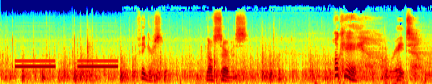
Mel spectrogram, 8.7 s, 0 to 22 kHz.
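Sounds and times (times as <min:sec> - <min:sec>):
cell phone keypad tones: 0:00.3 - 0:02.4
speech: 0:02.8 - 0:03.4, 0:04.1 - 0:05.7, 0:06.7 - 0:08.5.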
